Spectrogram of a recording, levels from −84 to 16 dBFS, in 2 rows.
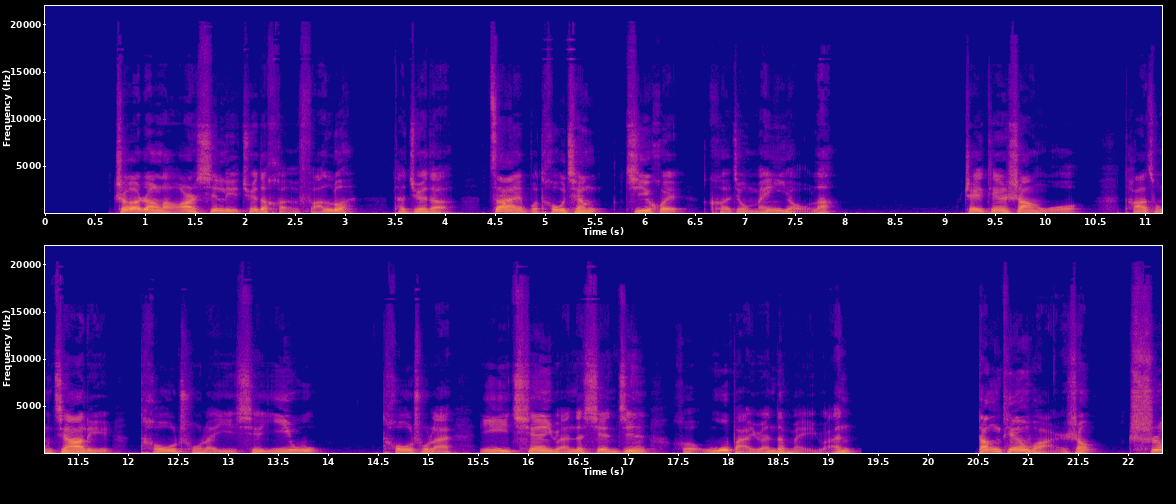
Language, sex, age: Chinese, male, 30-49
